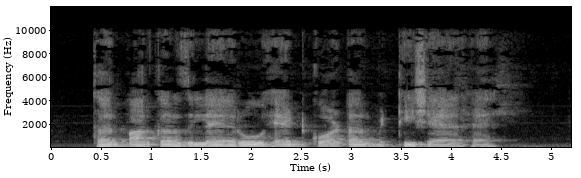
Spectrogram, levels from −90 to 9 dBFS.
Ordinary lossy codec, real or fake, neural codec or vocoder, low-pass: AAC, 48 kbps; real; none; 9.9 kHz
